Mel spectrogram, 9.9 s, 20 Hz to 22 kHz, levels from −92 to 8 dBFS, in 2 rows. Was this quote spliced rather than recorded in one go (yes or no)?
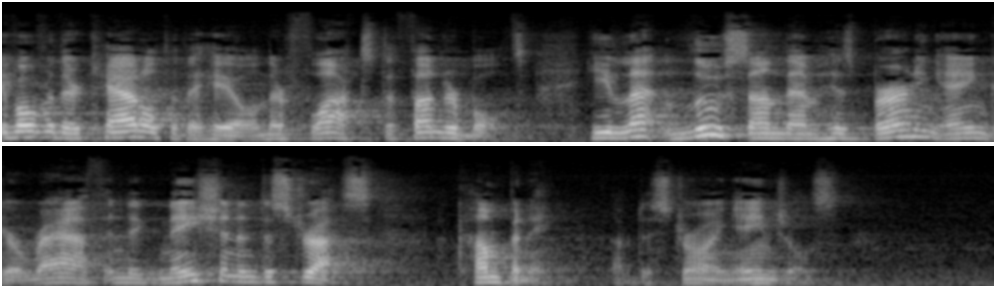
no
